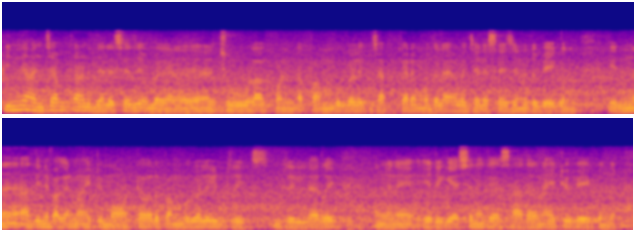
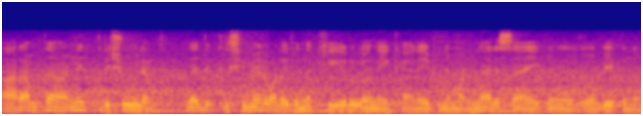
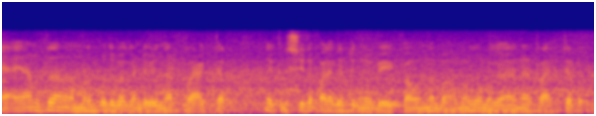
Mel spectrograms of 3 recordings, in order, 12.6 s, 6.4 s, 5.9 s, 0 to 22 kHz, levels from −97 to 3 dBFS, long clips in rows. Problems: constant background noise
